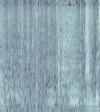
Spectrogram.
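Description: Domestic pigeons cooing in a loft, low and throaty, with a few light clicks.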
